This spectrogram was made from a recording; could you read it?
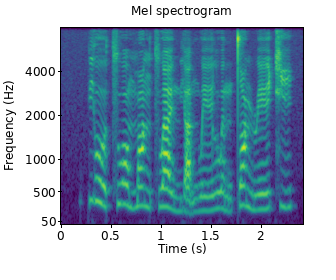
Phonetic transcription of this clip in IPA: p j o˥˨ ʊ̯ t͡s w ɔ˥˨ m ɑ˥˨ ŋ t͡s w a˥˨ ɪ̯ m j ä̰˨˩ n̪ w e˨˦ ɪ̯ l w ə̰˨˩ n t̪ ɑ˥˨ ŋ ɻ e˨˦ ɪ̯ t͡ɕ i˨˦

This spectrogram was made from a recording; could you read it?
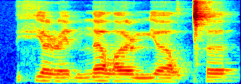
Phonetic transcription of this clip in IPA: fʲ ɜ˧˩ ɭ e˧˩ b n ɛ˥˨ lˠ əː˧˩ ɭ mʲ ɜː˧˩˧ lˠ ǀʰ ə˦

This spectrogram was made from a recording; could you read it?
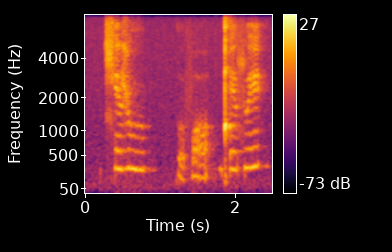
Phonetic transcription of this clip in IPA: t͡ɕʰ e ʐ u | k o̰ f ɔ̰ | ǃʼ e sʷ e

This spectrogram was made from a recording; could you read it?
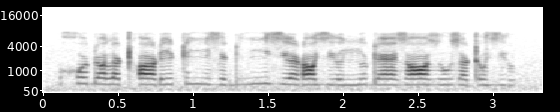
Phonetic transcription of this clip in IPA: x o ɖ ɒ l ɒ ʈʰ ɒː ɽ iː ʈ iː z e ɖʱ iː zʲ ɒː ɽ ɒ zʲ ɒː ɲ u ɖ æː z ɒː z u z ɒ ʈ o zʲ o

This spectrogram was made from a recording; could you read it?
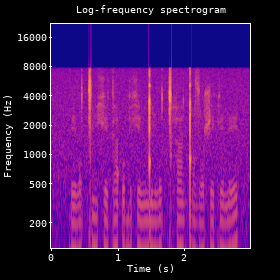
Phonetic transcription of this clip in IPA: ɾ e l ɔ ǀ i x e ɡ a ʔ o ɡ e x e ŋ͡ǃ i l o ǀʰ a ŋ͡ǃ ɐ zˤ o ʃ e k e n e

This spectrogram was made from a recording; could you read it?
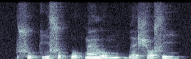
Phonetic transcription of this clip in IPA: s u˨ k i˧ s o˨ k͡p o˨ k͡p ɛ̃˧ l o˨ m i˨ ɡ͡b ɛ˨ ʃ ɔ˧ s i˦

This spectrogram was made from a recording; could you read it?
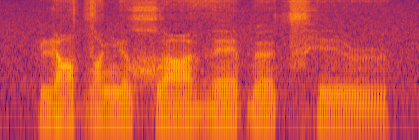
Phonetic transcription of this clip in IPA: ɭ i dˤ ɨ ŋ ɛ χʷ ɑ ð ɛ ɓ œ t͡sʰ ɪ ɹ

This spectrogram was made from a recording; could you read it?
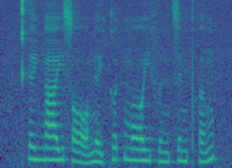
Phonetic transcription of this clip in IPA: kʰ e˨ j ŋ aː˨ j s ɔː˨˩ n̪ e˨˩ j k ɵ˨˥ t̚ ŋ ɔː˨ j f ɪ˨ ŋ t͡s ɪ˨ ŋ pʰ ɐ˨˥ ŋ

